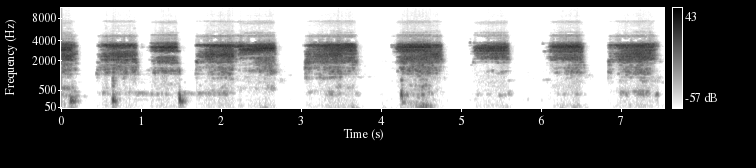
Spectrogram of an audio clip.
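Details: Owl during a rodent delivery, evening of March 28, 2012 at 9:01 PM: harsh, hissing screeches, broad and noisy, repeated roughly once a second in uneven bursts, with a few low knocks between them.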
